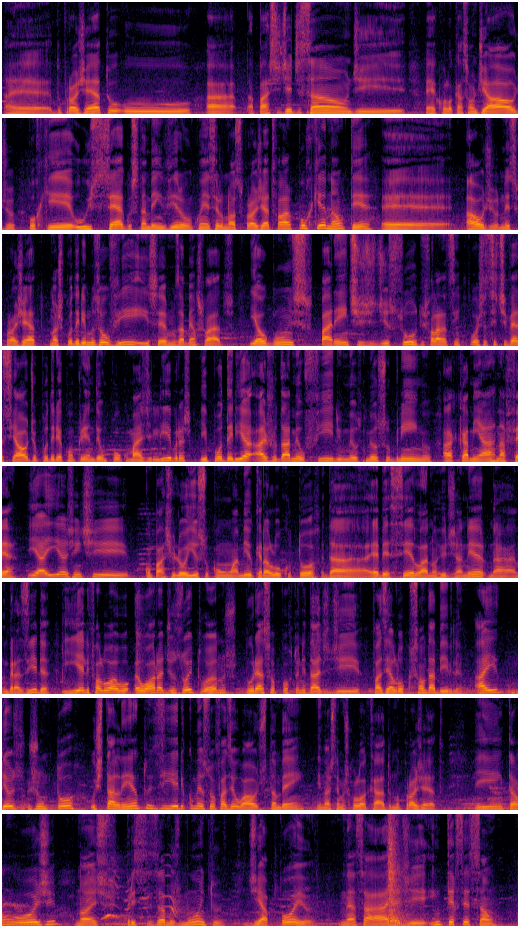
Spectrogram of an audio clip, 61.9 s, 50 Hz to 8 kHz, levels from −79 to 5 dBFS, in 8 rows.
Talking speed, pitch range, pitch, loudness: 135 wpm, 125-155 Hz, 140 Hz, -21 LUFS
